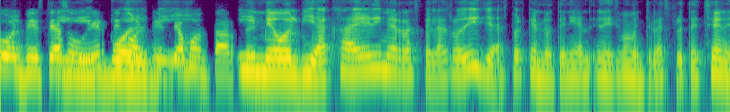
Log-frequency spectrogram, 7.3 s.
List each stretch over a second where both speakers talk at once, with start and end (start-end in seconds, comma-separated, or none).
0.5-2.7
